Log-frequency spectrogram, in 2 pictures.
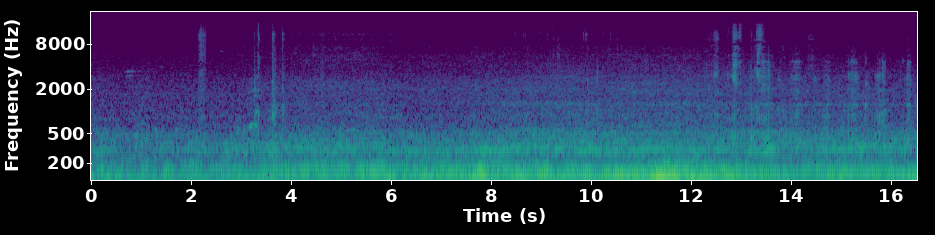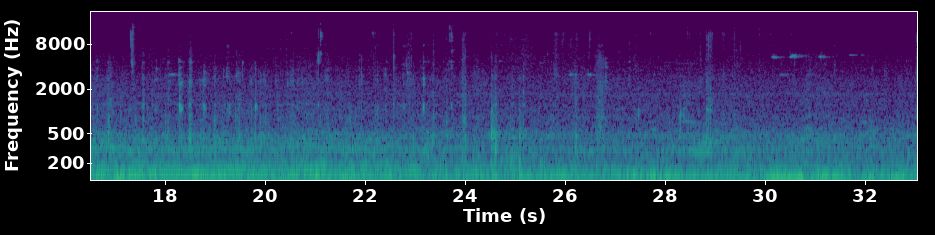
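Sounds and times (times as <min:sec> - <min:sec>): chewing crunchy fried food: 0:02.1 - 0:04.4, 0:11.7 - 0:31.8.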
